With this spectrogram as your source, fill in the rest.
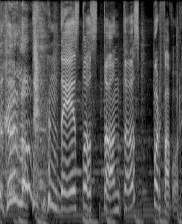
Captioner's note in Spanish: Burlándose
